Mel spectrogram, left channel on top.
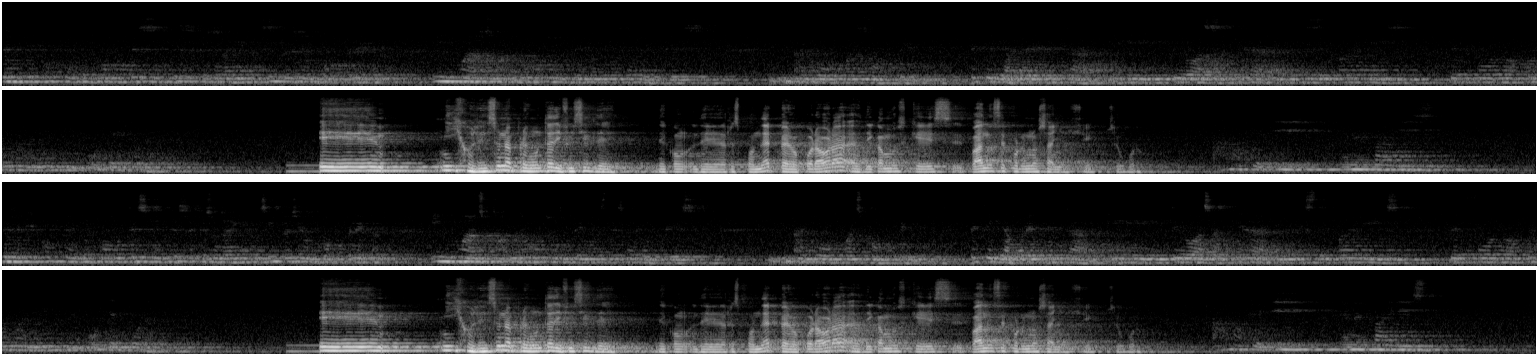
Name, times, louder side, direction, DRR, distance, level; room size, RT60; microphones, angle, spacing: voice 1, 0.0-3.8 4.3-6.9 7.6-9.3 9.7-13.9 14.4-16.9 27.4-28.4 28.7-29.6, right 1 dB, 70° right, -2 dB, 6.2 m, -34 dB
sound 1, 18.2-24.4, left 4 dB, 90° left, 4.4 m, -40 dB
voice 2, 18.5-19.3 19.7-21.5 21.9-26.7, left 1 dB, 15° left, 9 dB, 0.7 m, -16 dB
23.5 x 22.5 x 5.3 m, 2.6 s
head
